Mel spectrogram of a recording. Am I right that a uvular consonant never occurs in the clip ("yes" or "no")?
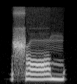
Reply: yes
